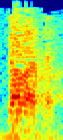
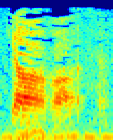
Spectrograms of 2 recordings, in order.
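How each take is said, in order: First: It is said in a hostile, confrontational tone. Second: It is said with an amazed, admiring tone. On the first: The speaker is picking a fight. "اب یہ پوچھنا نہیں ہے، اب لڑائی ہو رہی" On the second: The speaker is expressing wonder, not asking. "اب کوئی حیرت کا اظہار ہو رہا ہے"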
